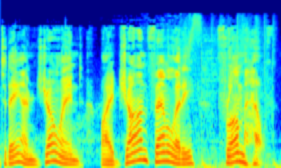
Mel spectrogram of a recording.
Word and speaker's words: Famiglietti: name correctly well correctly it's probably like famili but um you know I grew up in I'm an American I'd say we just say F uh my dad uh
